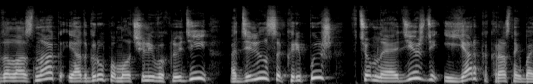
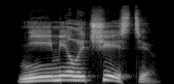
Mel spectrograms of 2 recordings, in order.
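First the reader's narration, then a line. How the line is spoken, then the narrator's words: Scornful snort. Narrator (Russian): фыркнула Валентина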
